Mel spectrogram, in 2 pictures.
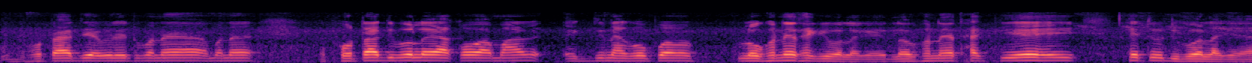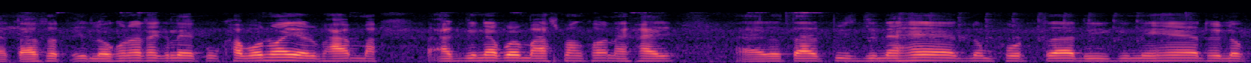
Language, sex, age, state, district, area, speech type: Assamese, male, 30-45, Assam, Darrang, rural, spontaneous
